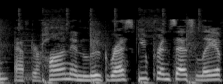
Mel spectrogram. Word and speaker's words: Han: during the Lando mispronouncing Han's name. The correct way to pronounce Han is like on, but in Solo, Lando pronounces it more like hand, without the D.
